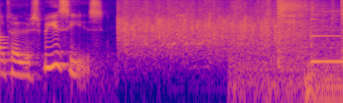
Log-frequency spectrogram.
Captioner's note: applause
